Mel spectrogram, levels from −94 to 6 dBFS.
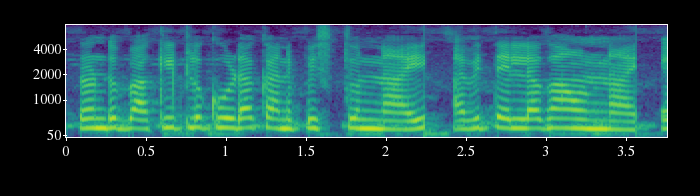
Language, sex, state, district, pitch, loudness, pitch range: Telugu, female, Telangana, Mahabubabad, 250 Hz, -11 LUFS, 235-260 Hz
